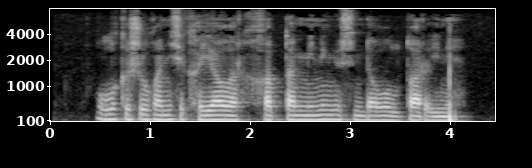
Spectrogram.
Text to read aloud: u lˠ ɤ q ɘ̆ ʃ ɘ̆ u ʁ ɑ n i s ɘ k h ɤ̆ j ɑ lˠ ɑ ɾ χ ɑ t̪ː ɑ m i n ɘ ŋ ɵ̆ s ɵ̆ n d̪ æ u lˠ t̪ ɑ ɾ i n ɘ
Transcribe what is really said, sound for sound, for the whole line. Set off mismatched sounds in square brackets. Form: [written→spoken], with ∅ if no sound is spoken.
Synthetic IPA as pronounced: u lˠ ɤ [q→k] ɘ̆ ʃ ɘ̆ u ʁ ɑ n i s ɘ k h ɤ̆ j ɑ lˠ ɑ ɾ χ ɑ t̪ː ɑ m i n ɘ ŋ ɵ̆ s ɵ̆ n d̪ æ u lˠ t̪ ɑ ɾ i n ɘ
